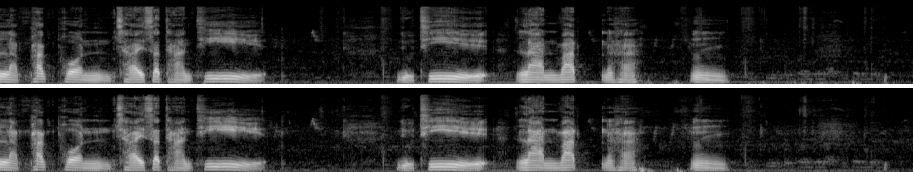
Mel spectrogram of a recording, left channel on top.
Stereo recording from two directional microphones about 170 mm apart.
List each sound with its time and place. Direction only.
0.0 s speech: 20° left (ahead or behind)
3.9 s speech: 25° left (ahead or behind)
